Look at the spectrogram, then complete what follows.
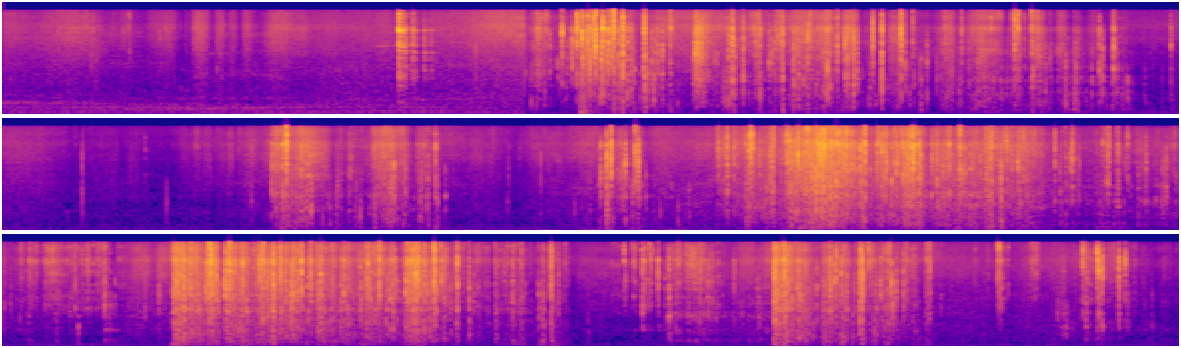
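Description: Plastic food bags crinkling and rustling in about five bursts, the first starting about four seconds in, as shredded cheese and corn chips are shaken out of them.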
